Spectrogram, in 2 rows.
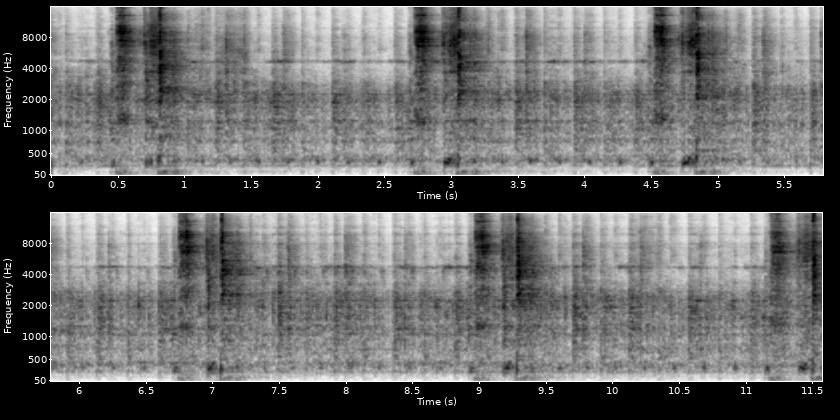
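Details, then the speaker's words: Lauson 2hp hit-or-miss engine, first run after cam gear replacement: sharp firing bang about every two seconds with quiet coasting between; crisp regular hit-and-miss cycle, running properly. "all right everybody we forgot to document very much of it but by golly the old Lawson runs he's off and"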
